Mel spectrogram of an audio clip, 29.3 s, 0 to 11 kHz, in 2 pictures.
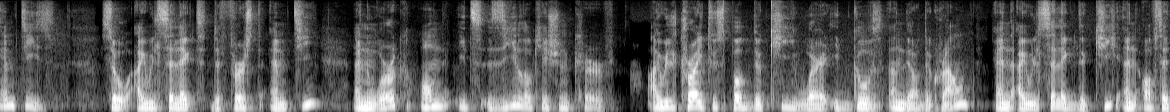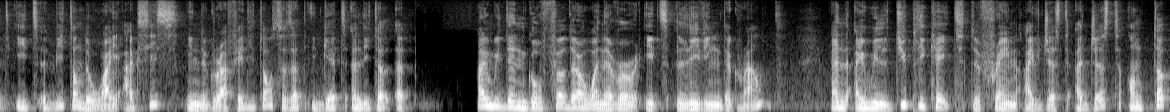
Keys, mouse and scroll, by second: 3.5 space, 4.5 click, 7.7 click, 9.4 click, 10.2-10.6 scroll up 8, 10.8 shift+middle click, 11.6 Right, 12.5 shift+middle click, 12.9 a, 13.0 a, 13.4 click, 14.1 g, 23.2 scroll down 1, 23.4 shift+middle click, 25.3 click.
